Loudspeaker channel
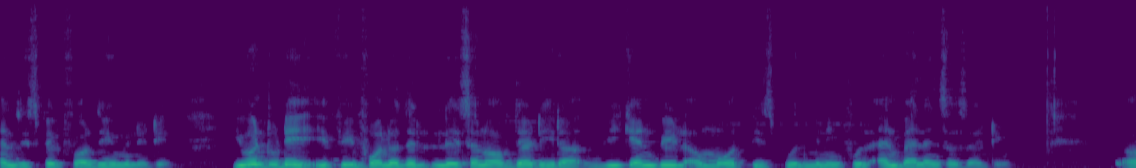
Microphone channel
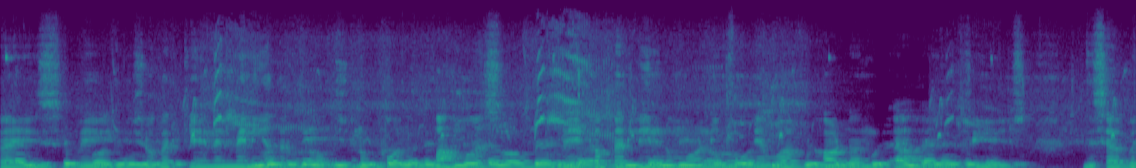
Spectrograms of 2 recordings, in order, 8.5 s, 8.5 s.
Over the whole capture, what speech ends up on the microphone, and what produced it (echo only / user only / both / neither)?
both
